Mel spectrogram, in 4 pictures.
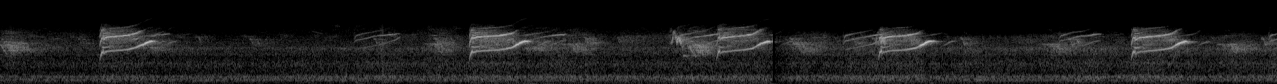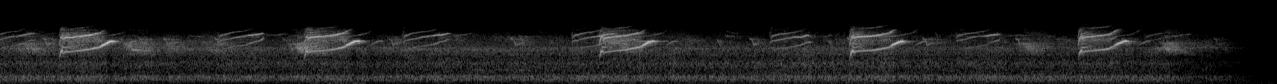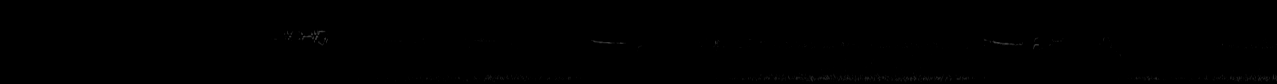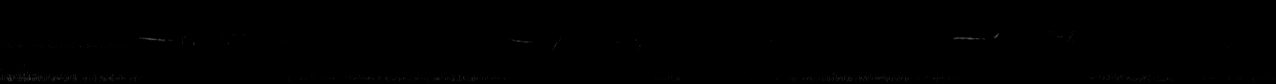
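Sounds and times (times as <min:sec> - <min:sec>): bird whistling calls: 0:00.0 - 0:07.8, 0:10.6 - 0:12.0, 0:15.0 - 0:24.6
faint steady hum: 0:00.0 - 0:25.5, 0:36.8 - 0:39.7, 0:41.2 - 0:43.4, 0:46.0 - 0:47.8, 0:49.2 - 0:51.0.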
